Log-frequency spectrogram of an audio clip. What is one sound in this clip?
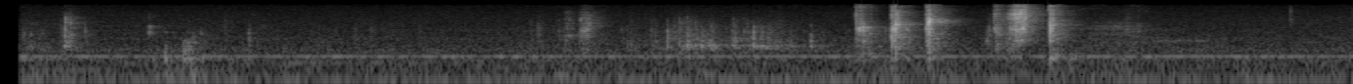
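A young man gulps and slurps a drink close by.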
